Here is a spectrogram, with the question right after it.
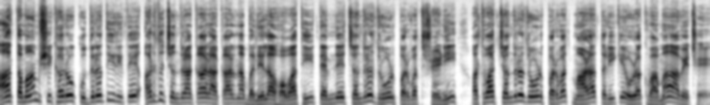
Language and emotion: Gujarati, neutral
